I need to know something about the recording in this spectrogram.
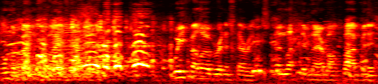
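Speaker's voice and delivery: normal talking voice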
